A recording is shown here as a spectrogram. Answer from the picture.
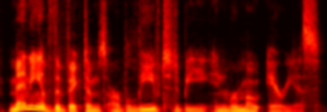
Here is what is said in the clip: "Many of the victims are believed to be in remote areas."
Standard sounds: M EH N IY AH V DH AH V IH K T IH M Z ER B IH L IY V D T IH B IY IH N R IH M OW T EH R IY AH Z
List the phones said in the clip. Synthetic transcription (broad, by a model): M EH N IY AH V DH AH V IH K T IH M Z ER B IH L IY V T IH B IY IH N R IH M OW T EH R IY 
